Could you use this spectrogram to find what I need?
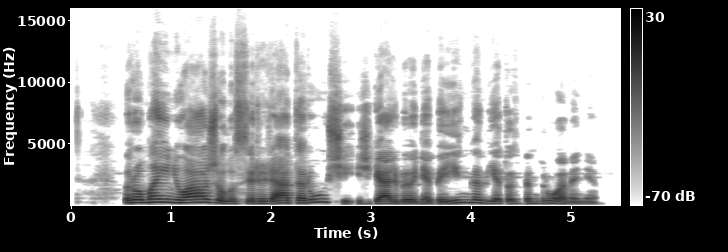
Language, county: Lithuanian, Šiauliai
